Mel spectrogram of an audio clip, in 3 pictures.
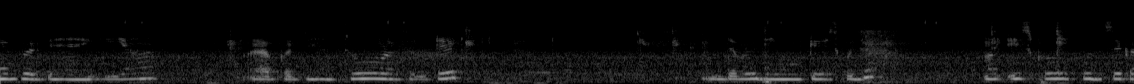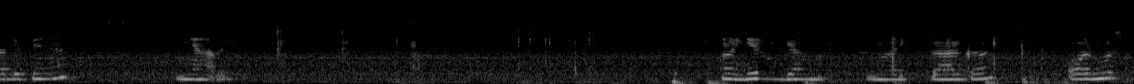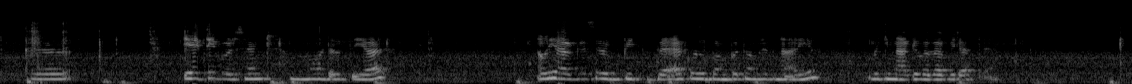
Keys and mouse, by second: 2.0 r, 4.8 g, 9.2 click, 10.3 g, 14.9 click, 15.2 Tab, 16.6 alt+z, 18.3 KP_8, 19.3 KP_Subtract, 19.8-21.4 KP_Subtract, 21.5 KP_Add, 21.7 KP_Add, 26.3 KP_1, 27.8 KP_3, 29.1 KP_Add, 29.3 KP_Add, 30.1 ctrl+KP_6, 30.7 ctrl+KP_6, 33.0 KP_Add, 33.7 KP_6, 33.9 KP_6.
